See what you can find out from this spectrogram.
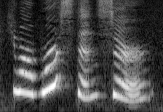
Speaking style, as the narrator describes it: cried Emily, extremely alarmed by his manner

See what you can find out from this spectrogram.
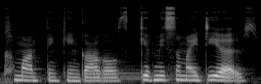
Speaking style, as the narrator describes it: muttered under my breath

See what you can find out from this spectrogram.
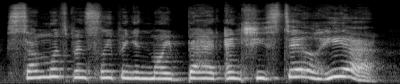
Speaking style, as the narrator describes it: exclaimed Baby Bear

